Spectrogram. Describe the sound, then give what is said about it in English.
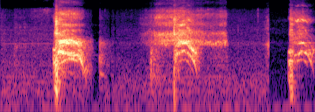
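Three harsh coughs burst out in quick succession, loud, with a brief pause between each and no talking around them. “I muted that cough for you.”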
